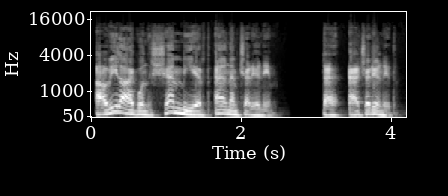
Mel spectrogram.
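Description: A man's voice: mid-range voice, very animated, a bit bright. A man voicing a cheerful, proud male soldier from Texas who speaks earnestly and emphatically.

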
